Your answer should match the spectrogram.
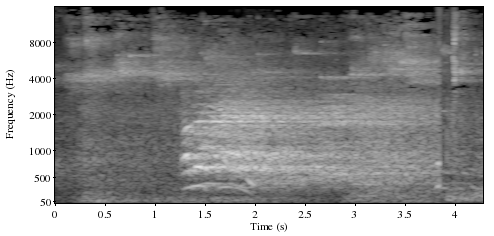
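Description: A basketball bouncing on a wooden gym floor during play, with voices shouting in the hall, loud from about a second in.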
